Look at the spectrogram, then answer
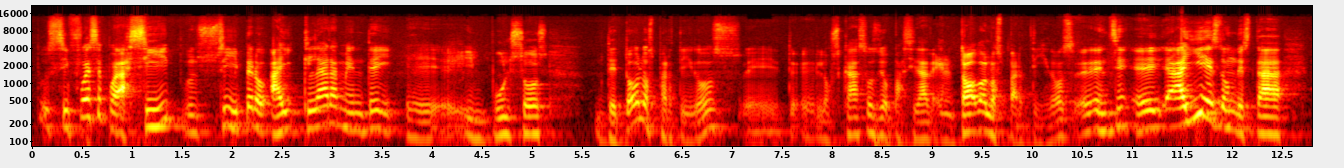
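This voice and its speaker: Mexican male interviewer, conversational, halting phrasing, medium pitch. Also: very animated, darkish tone. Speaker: interviewer, talk show host.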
